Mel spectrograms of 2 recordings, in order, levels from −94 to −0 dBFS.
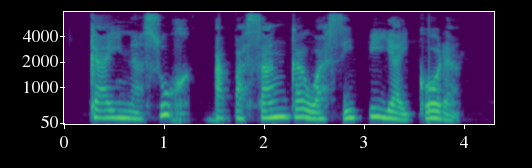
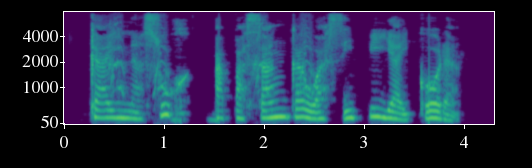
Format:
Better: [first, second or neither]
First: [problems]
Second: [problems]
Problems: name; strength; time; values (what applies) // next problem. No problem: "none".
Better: first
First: none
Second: noise reduction (classical method Wiener filter)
